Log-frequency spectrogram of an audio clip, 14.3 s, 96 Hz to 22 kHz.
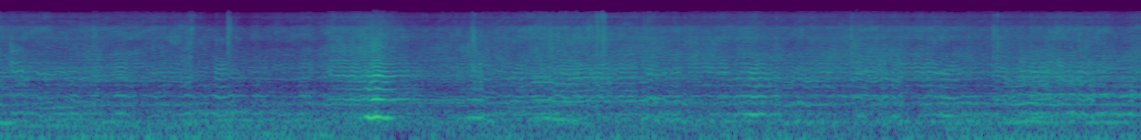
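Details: Busy honey bee hive in a backyard, first-year colony started spring 2023, bees flying in and out of the yellow hive; continuous droning hum, one bee buzzing loudly close by near the middle, wavering tones from others passing.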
